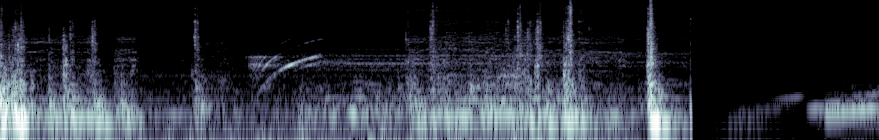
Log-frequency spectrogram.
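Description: Sound-effect intro of a rap track: bursts of noise with sharp clicks and a short rising whine about two seconds in, stopping abruptly a little after five seconds.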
